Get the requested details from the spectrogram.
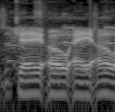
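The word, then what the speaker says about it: João: And that's why I know in Portuguese they usually pronounce J-O-A-O as Joao.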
